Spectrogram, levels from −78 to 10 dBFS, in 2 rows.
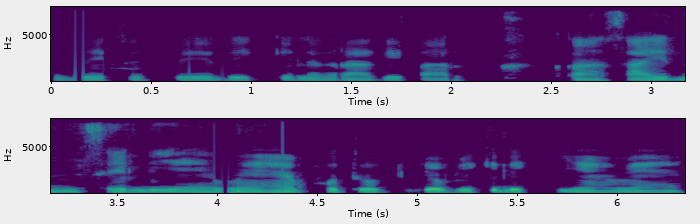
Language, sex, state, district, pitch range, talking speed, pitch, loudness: Hindi, male, Bihar, Araria, 110-115 Hz, 205 wpm, 115 Hz, -27 LUFS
